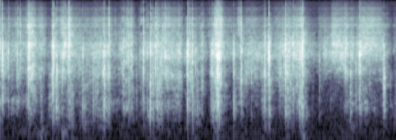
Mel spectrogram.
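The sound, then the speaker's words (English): A paper envelope is torn open during an awards announcement, giving many quiet crinkling rustles and short ripping bursts in an irregular stream, faint and without voices. “so I'm going to open the envelope now.”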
